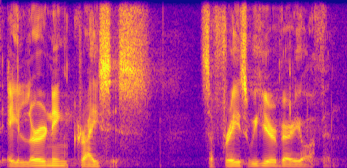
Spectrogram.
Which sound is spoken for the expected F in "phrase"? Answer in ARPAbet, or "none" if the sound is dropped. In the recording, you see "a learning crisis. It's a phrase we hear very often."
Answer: F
